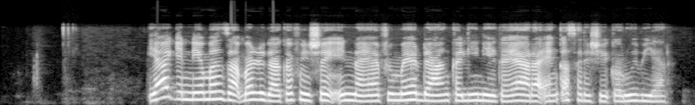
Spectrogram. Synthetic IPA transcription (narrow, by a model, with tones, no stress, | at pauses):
jaː˦kʲʼɪ˨nːeː˦mɐ˦nzaː˨ɓɐ˦nɽɪ˨ɡaː˨kɐ˦ɸɪ˨nʃɐ˦ŋʔɪ̰˦nːaː˨jaː˦ɸɪ˦mːɐ˦jɐ˦rda˨ha˦ŋkɐ˨liː˦neː˨ɡa˨jaː˦˨ɽaː˨j̰ɐ˦ŋkʼɐ˦saː˦da˨ʃeː˨kʼɐ˨ɽuː˦bɪ˨jɐ˦r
